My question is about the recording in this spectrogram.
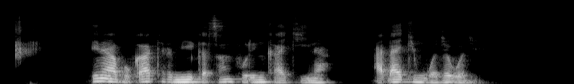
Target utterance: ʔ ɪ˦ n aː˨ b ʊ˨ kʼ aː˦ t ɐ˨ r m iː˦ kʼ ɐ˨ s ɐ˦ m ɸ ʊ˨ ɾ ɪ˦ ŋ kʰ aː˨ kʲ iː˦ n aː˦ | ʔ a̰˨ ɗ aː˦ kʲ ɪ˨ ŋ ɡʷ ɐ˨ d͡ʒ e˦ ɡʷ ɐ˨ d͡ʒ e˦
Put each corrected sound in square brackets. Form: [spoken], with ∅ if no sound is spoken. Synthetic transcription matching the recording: ʔ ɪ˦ n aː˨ b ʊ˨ kʼ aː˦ t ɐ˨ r m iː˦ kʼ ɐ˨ s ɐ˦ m ɸ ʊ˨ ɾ ɪ˦ ŋ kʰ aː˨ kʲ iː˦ n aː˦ | ʔ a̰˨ ɗ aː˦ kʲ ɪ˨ ŋ ɡʷ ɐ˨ d͡ʒ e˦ ɡʷ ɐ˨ d͡ʒ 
